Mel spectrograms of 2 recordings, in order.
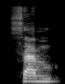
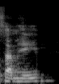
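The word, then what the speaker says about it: Samhain: in isar have the same thing they have a day where the dead comeb back that they believe and this day called Sam ha it's pronounced sa but it's about Sam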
